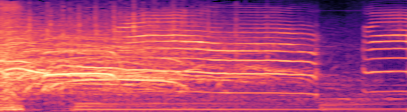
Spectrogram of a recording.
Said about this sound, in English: Oh, hey there. This is my cat. He went missing. I've been looking for him all day. I'm glad I found him.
